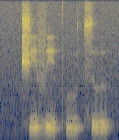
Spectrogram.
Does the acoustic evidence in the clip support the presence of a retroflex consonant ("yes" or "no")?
no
